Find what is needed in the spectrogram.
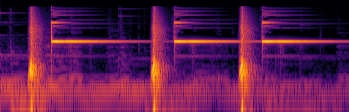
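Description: Sound effects of an animated subscribe end screen: three sharp pops, each followed by a bright bell-like ding, the last ding ringing on and fading away.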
